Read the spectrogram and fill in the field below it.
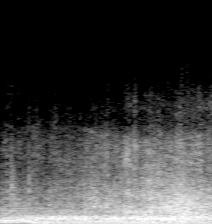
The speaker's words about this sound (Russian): Истребители летят клином.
